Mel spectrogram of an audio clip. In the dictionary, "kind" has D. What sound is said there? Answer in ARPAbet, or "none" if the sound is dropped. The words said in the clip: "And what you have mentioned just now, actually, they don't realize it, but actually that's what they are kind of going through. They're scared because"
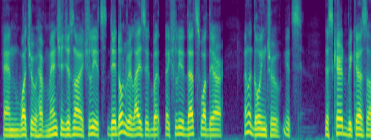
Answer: none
